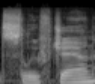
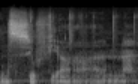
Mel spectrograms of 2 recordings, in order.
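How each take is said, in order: First: The name is said with an L sound. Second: The name is said without an L sound.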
